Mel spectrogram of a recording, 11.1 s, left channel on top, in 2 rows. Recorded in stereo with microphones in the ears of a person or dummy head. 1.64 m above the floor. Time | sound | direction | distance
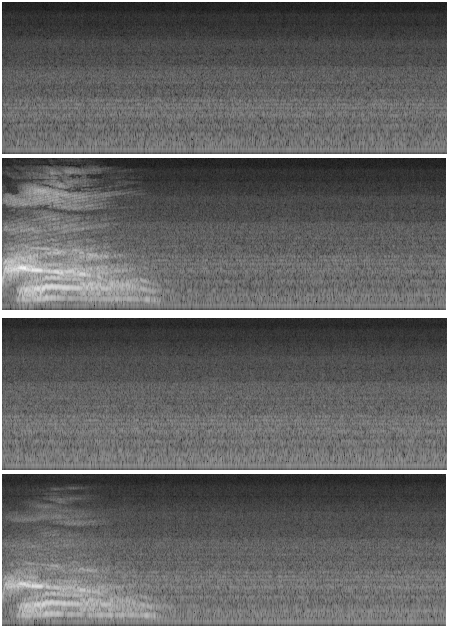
5.6 | a scream | 50° left (ahead or behind) | 0.7 m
